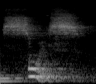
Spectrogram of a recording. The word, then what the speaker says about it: Seuss: writing under the pseudonym choice which is actually how you pronounce it it was pronounced which rhymes with a voice but he allowed people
